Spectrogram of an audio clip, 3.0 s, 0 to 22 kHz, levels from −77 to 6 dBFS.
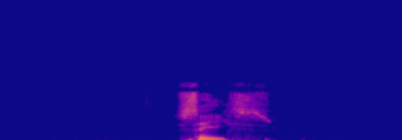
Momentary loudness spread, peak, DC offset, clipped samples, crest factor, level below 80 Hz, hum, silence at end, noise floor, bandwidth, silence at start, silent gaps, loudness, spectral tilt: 16 LU; -12 dBFS; under 0.1%; under 0.1%; 26 dB; -72 dBFS; none; 1 s; -77 dBFS; 9.6 kHz; 1.35 s; none; -32 LUFS; -5 dB/octave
